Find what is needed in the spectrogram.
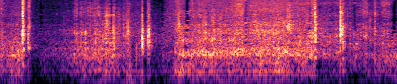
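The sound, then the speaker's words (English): Skateboard wheels roll with a steady, gritty rumble, broken by several sharp wooden cracks and clacks from tricks. No voices are heard. “skateboarding is a very visual activity for its participants and spectators. But the rhythm and the noises it can create are also important to the sport and to some artists, musical.”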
